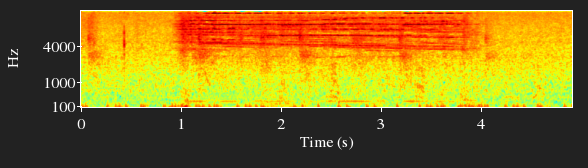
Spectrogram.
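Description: A magic spell crackles and shimmers with a bright ringing sound.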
